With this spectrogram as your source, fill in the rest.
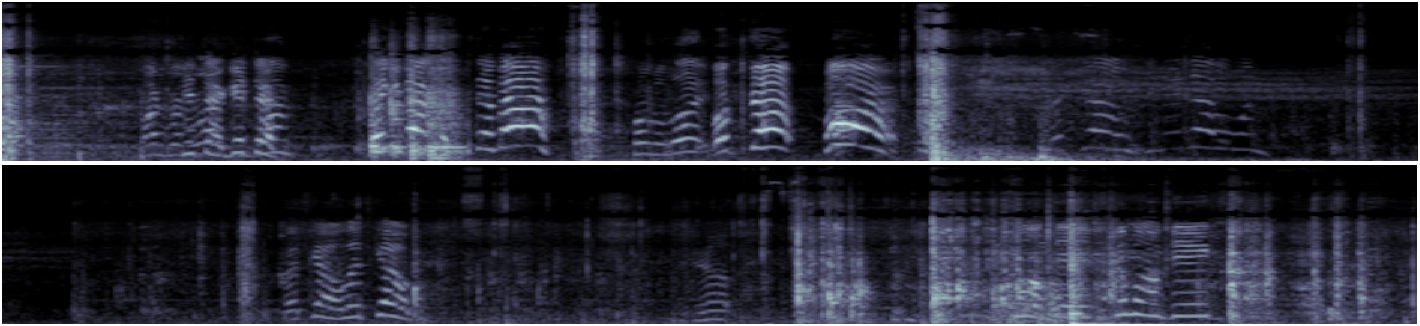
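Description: Men shout commands outdoors.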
